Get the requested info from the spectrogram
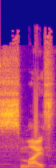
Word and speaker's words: Smythe: It's spelled so close to Smithers. I keep wanting to say Smithers when I read his name. It's Smythe, though. S-M-Y-T-H-E.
